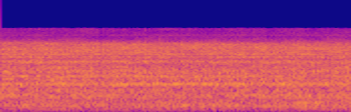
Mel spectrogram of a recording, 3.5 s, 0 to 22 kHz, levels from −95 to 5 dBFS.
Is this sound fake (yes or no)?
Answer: yes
